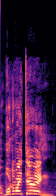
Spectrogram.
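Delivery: usual speaking voice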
